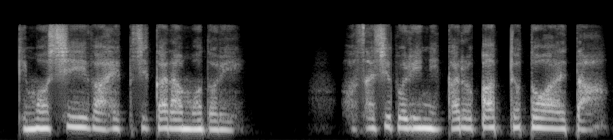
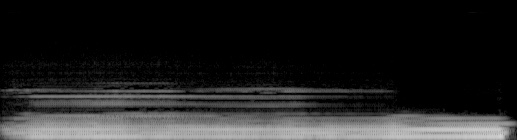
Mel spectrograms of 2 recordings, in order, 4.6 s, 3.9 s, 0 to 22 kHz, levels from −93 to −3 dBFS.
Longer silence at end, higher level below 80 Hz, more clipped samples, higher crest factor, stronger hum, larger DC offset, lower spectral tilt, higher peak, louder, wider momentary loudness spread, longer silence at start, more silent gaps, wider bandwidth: about the same, 0.1 s vs 0.05 s; second, -84 dBFS vs -32 dBFS; neither; about the same, 16 dB vs 14 dB; neither; neither; second, -3 dB/octave vs -13 dB/octave; first, -8 dBFS vs -14 dBFS; first, -24 LUFS vs -30 LUFS; about the same, 9 LU vs 7 LU; first, 0.15 s vs 0 s; neither; first, 12 kHz vs 1.9 kHz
